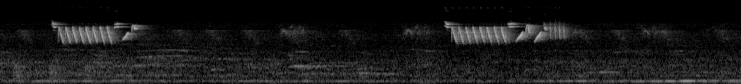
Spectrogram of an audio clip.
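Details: Caged F1 African singer × Mozambique serin hybrid from Souk Ahras, Algeria, delivering two short high trill bursts about four seconds apart, each a rapid string of repeated notes ending in a twittering flourish, with a low hum behind.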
